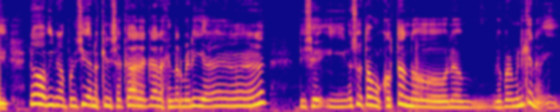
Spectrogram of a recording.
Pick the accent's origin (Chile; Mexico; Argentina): Argentina; Buenos Aires; si los argentinos promedio somos, o los bonaerenses, ¿no? Los capitalinos, los urbanos, ajá, somos más quejosos de lo que corresponde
